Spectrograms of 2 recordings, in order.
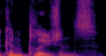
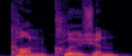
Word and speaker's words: conclusion: The wrong stress makes it hard to understand. So, conclusion, not conclusion. Products, not products.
